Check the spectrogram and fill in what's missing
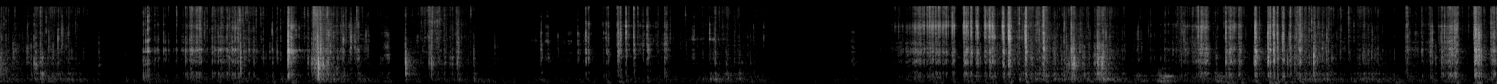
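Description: A solid, palm-sized red soap bar with an already textured surface is held in one hand and carved and scraped with a small box-cutter style metal blade in the other, shaving off flakes. Bursts of dry, crisp scraping and crackling come with a bright, high hiss and stop briefly partway through. The clicks and rasps are sharp and die away almost instantly.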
